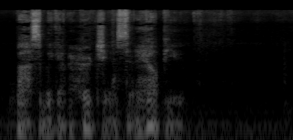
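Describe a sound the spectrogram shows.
An older man speaks with emotion close by.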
